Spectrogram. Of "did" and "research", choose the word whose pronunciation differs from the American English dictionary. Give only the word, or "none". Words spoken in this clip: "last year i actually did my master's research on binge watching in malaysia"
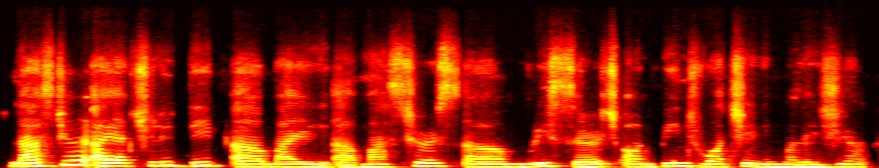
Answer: none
